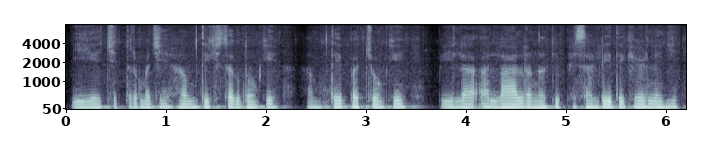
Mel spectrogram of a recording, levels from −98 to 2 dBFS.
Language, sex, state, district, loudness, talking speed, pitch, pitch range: Kumaoni, male, Uttarakhand, Tehri Garhwal, -19 LUFS, 185 wpm, 105 Hz, 105-110 Hz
